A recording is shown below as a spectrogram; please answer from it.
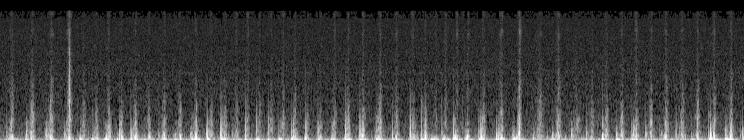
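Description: Fingertips rub and tap the rims and hollow mesh-grille heads of a pair of small metal condenser microphones. A rapid, steady run of soft, muffled thumps sits almost entirely in the deep low end, each one short and dry with a throbbing, heartbeat-like feel. Occasional sharper taps add a faint bright tick.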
